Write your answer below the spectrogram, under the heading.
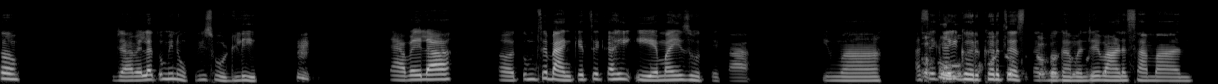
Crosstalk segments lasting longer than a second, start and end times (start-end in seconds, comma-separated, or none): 9.2-11.1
